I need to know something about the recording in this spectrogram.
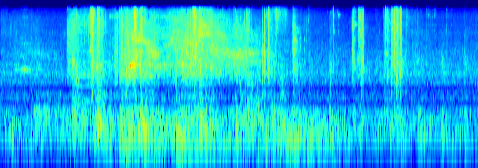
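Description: A heavy gun fires bursts of shots that echo in a metal corridor.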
